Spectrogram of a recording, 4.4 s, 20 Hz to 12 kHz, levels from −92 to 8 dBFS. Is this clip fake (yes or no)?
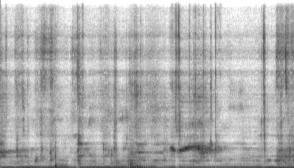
yes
